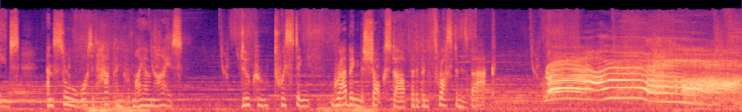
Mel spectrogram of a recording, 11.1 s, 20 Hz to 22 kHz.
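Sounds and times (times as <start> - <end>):
speech: 0.2 - 7.6, 8.2 - 10.8
man screaming in rage: 8.2 - 11.1.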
